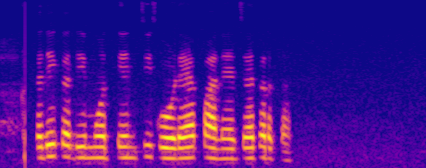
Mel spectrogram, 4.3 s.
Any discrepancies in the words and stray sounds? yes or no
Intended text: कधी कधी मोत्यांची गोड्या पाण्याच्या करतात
no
